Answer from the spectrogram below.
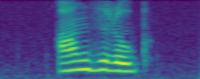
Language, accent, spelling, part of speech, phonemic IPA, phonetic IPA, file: Armenian, Eastern Armenian, անձրուկ, noun, /ɑnd͡zˈɾuk/, [ɑnd͡zɾúk], Hy-անձրուկ.ogg
- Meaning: anchovy, Engraulis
